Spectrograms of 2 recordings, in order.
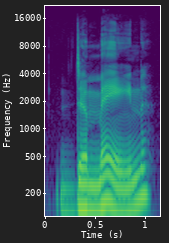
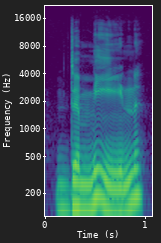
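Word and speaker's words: demesne: somehow it's probably dimersal the next word is domain or demean this is spelled d-e-m-e-s-n-e domain demean noun from The 14th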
